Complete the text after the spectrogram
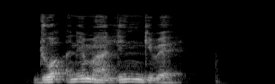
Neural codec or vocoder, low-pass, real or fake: none; 10.8 kHz; real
